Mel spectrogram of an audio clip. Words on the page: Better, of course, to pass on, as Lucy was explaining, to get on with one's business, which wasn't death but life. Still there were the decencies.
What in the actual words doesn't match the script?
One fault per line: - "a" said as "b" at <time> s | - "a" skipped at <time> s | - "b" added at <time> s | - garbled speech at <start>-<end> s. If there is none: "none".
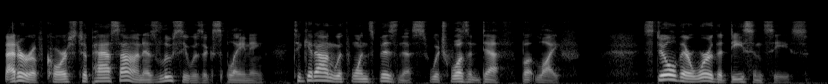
none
